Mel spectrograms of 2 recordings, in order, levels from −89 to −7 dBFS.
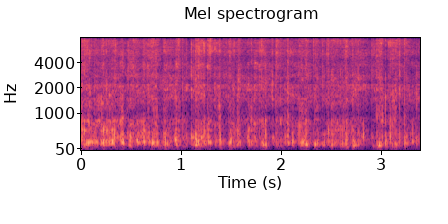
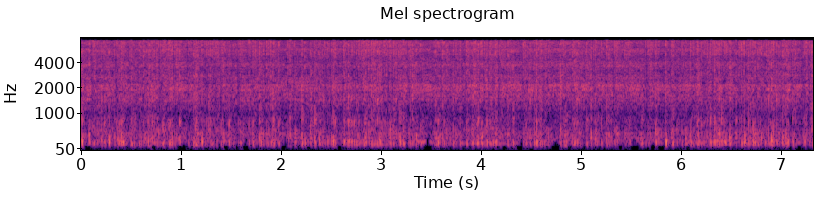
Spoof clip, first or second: first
